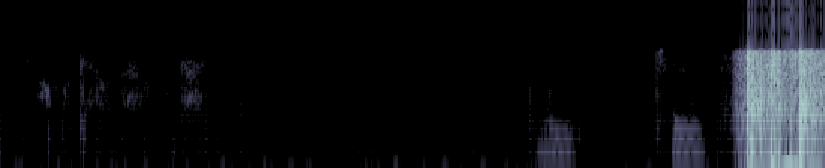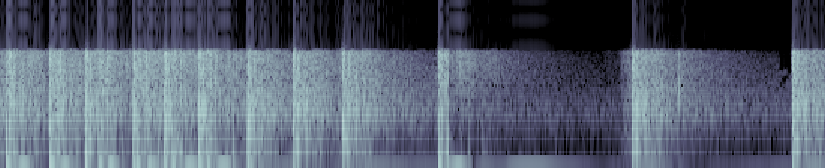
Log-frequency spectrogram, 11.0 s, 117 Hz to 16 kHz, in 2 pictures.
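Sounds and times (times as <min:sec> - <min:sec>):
rifle shots: 0:04.9 - 0:11.0.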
